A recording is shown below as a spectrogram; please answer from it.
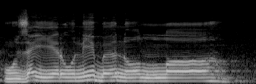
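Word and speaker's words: عُزَيْرٌ ٱبْنُ ٱللَّهِ: uzairun ibnullah cara bacanya uzairun ibnullah dan masih banyak lagi intinya ketika tanwin bertemu dengan Hamzah wasal maka tanwinnya diganti menjadi Nun yang berharakat kasrah dia menjadi huruf biasa bukan tanwin Nuhun jadi nuhu ibnahu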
